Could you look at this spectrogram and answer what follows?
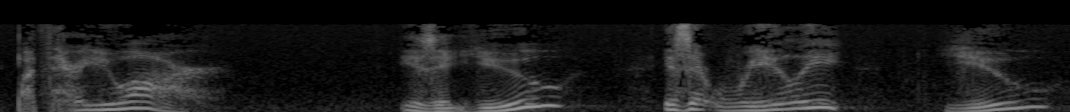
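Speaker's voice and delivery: soft, breathless disbelief; hushed wonder; awed whisper. Acted. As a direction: whisper in awe at the sight. Awed recognition of Jesus.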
